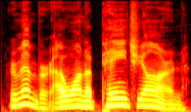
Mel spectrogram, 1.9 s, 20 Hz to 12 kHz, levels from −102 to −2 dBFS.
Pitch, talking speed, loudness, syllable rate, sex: 135 Hz, 190 wpm, -17 LUFS, 4.8 syllables/s, male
